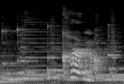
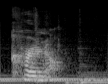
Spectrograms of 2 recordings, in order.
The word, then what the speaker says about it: colonel: So even though it's spelled with an L, we pronounce the first L like an R. Colonel.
